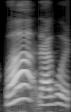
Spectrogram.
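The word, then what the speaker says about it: は: 그런데 지금 읽을 때는 제가 하가 아닌 와라고 읽었는데요. 이 일본어의 조사 와 같은 경우에는 무엇무엇은 이라고 할 때 바로 이 조사 이렇게 쓰일 때는 읽는 방법이 조금 다릅니다. 이렇게 와라고 하고 발음을 하면 무엇무엇은 이라고 하는 뜻으로 쓰였구나 라는 것을 알 수가 있죠. 그렇기 때문에 이 글자가 명사 뒤에 붙었을 때는 하라고 읽는 것이 아니라 조사구나 라고 파악을 하고 와라고 읽어야 한다는 것부터 이해를 해 주었으면 좋겠습니다.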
